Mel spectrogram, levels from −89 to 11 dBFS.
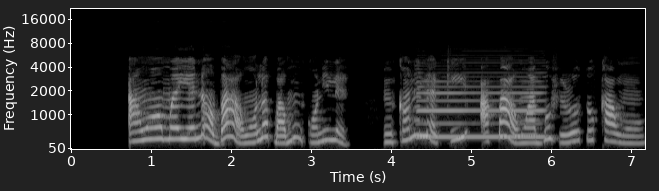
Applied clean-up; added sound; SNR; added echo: none; Wind instrument, woodwind instrument; 6 dB; none.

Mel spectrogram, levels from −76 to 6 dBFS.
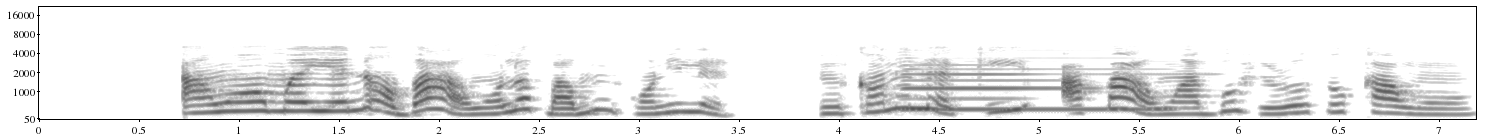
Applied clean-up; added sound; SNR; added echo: classical method Wiener filter.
